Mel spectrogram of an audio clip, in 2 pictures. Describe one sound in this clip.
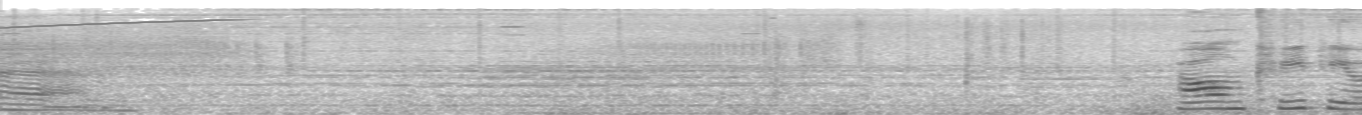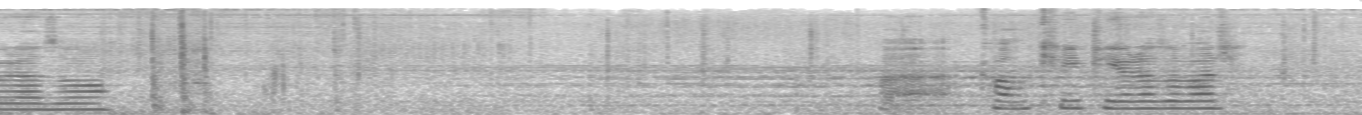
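A young woman speaks close to a microphone, with high-pitched, drawn-out exclamations.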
